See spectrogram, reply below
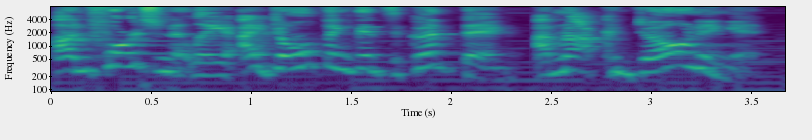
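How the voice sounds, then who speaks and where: A young woman hosting a casual group chat in an animated, jokey way, often acting out what people said. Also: high-pitched, a little fast. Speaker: host and writer of a fan audio drama. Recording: background music under the talk.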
